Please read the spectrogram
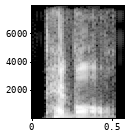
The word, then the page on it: pebble: American English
